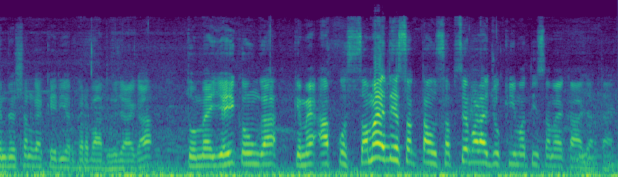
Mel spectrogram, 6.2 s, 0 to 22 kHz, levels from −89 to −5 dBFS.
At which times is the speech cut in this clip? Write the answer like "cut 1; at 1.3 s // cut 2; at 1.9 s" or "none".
none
